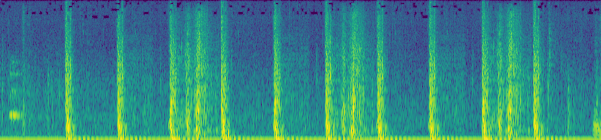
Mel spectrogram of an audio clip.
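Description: An axe chops into a tree trunk with sharp, repeated knocks.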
